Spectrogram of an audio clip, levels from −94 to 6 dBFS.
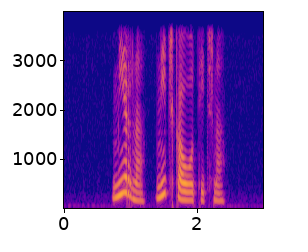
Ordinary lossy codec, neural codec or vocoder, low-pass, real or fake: none; none; 3.6 kHz; real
